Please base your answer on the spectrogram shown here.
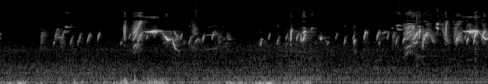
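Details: European goldfinch song: bursts of quick, jangling twitters and sharp high notes come in clusters separated by brief pauses, over low thumping background noise.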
